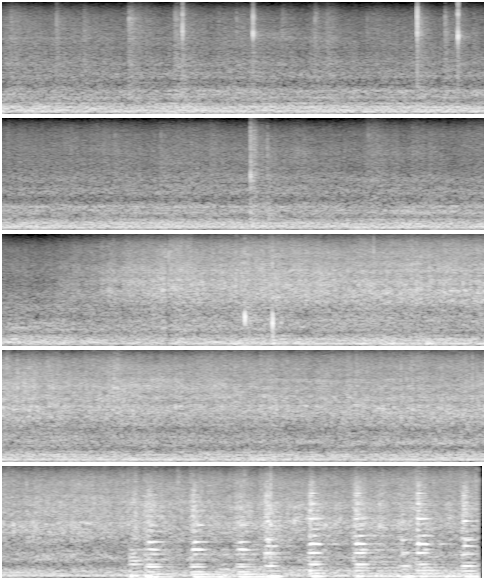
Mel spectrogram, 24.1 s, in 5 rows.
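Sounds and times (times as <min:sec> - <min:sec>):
steady low hum: 0:20.3 - 0:24.0.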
